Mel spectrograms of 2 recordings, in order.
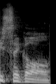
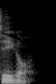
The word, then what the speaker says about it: Segel: It seems like it should be Seagal, though. Yeah. But I'm pretty sure it's Segel.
